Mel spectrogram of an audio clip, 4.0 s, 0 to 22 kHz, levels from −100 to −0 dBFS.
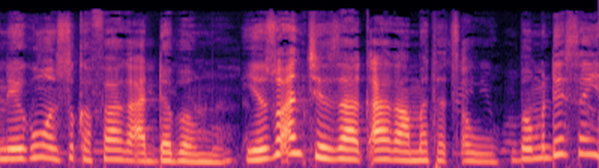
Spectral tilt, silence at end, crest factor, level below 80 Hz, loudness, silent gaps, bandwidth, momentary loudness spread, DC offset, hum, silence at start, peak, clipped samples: -4.5 dB/octave; 0 s; 20 dB; -52 dBFS; -21 LUFS; none; 17 kHz; 9 LU; under 0.1%; none; 0 s; -2 dBFS; under 0.1%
